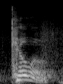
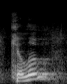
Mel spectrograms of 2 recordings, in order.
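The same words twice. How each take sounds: First: Higher-pitched, falling command, acted out; insistent order. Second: High rising echo of an order; mock disbelief, pitched up at the end; incredulous question. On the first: Saul to troops who won't move, insistent order. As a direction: repeat the order as an impatient king. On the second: Troops questioning Saul's order to kill a priest, incredulous.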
